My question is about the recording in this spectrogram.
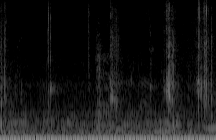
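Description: Crunchy snack being bitten and chewed, with about four crisp crunches spaced through the moment.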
